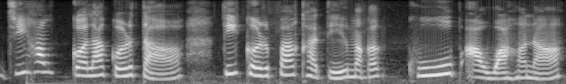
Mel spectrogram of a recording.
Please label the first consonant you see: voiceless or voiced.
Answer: voiced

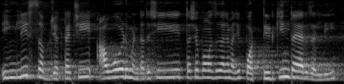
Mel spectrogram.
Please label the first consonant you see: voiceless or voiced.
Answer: voiced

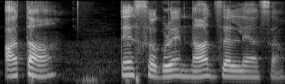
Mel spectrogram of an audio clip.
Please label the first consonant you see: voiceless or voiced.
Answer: voiceless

